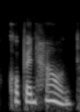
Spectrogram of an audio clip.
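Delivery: Copenhagen as Copen-HOWN; V pronounced as U. Shown as a demonstration. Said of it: "it's pronounced as U".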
